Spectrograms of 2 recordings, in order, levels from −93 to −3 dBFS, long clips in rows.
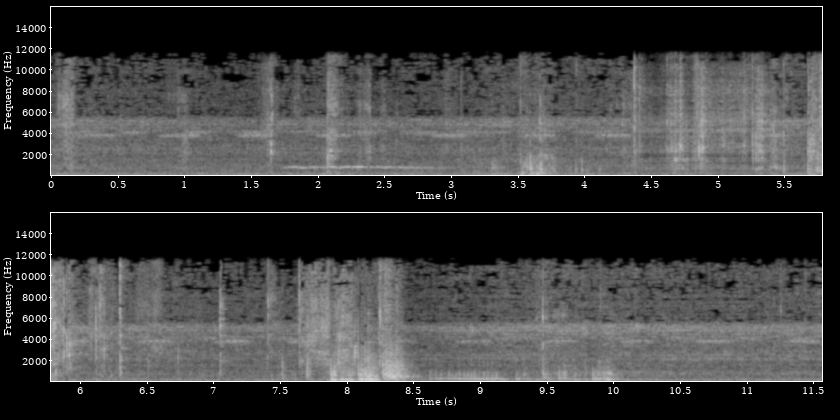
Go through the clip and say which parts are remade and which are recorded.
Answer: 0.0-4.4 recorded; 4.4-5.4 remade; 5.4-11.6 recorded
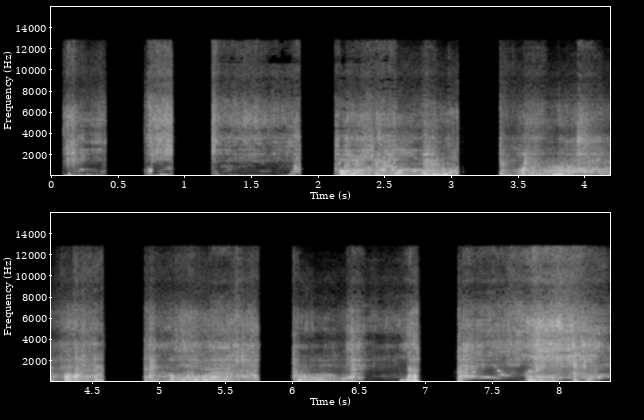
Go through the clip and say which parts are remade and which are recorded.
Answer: 0.0-0.7 remade; 0.7-2.6 recorded; 2.6-8.4 remade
